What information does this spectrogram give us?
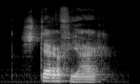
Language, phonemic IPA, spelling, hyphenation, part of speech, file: Dutch, /ˈstɛrf.jaːr/, sterfjaar, sterf‧jaar, noun, Nl-sterfjaar.ogg
- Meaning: year of a person's death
